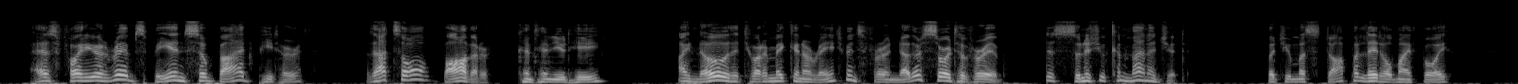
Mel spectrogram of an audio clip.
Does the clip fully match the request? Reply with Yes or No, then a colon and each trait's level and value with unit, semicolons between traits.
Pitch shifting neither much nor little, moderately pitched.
No: wide, 5.7 semitones; medium, 145 Hz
